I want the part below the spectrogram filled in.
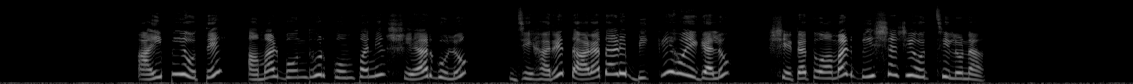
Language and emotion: Bengali, surprised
